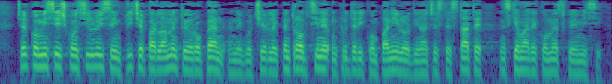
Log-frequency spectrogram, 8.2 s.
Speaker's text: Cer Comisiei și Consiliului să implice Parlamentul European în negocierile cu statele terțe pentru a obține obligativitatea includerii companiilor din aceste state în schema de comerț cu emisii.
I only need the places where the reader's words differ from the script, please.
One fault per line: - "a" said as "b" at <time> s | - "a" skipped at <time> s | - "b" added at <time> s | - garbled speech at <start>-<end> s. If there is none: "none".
- "cu statele terțe" skipped at 3.7 s
- "obligativitatea" skipped at 4.4 s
